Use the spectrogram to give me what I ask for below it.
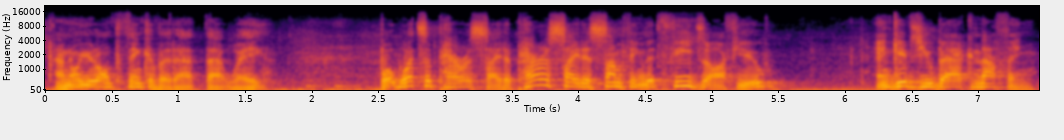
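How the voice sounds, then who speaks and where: A man lecturing a live prenatal class, his voice sitting a little high for a man. He teaches like a storyteller, folksy and playful, and keeps checking in with the room. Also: big pitch swings, fairly quick, mellow.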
